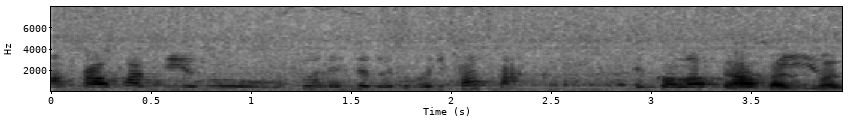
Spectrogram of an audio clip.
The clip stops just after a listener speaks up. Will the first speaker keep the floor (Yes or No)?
No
